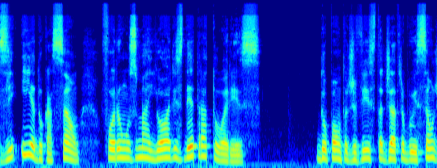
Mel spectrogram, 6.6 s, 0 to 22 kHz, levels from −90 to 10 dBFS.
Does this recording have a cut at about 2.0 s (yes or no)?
no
